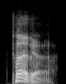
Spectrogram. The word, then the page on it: purdah: British English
